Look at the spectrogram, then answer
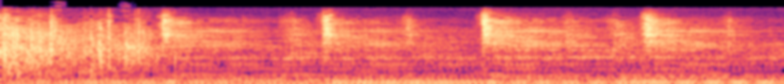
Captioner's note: applause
